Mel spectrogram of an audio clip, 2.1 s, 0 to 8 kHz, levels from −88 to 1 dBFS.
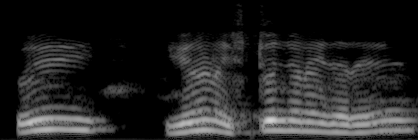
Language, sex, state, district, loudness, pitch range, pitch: Kannada, male, Karnataka, Shimoga, -31 LUFS, 185-215 Hz, 210 Hz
